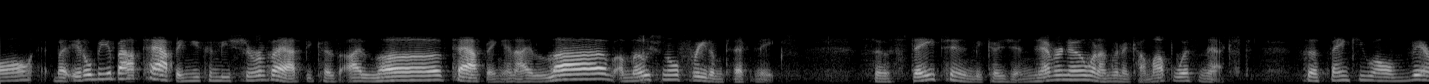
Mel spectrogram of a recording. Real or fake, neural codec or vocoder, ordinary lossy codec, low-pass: real; none; AAC, 16 kbps; 7.2 kHz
